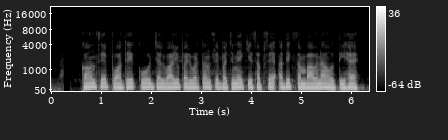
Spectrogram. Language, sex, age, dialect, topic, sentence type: Hindi, male, 18-24, Hindustani Malvi Khadi Boli, agriculture, question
